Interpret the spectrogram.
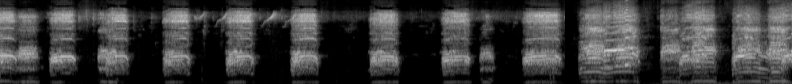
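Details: White geese, males and females, honking loudly about once per second: the females' calls are clear and ringing, the males' are hoarse and low, growing rougher and denser toward the end; Goose.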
